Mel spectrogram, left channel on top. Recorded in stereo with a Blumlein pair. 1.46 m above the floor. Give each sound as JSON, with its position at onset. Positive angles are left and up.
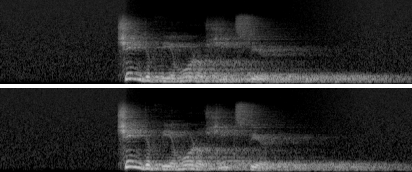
{"t": 1.2, "sound": "a man speaking", "azimuth_deg": -10, "distance_m": 0.9}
